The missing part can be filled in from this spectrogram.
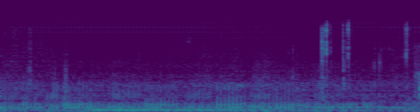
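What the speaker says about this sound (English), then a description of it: "And she purrs a lot." A pet cat purrs up close: a soft, continuous low rumble that holds steady, with a few faint ticks and rustles near the end.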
